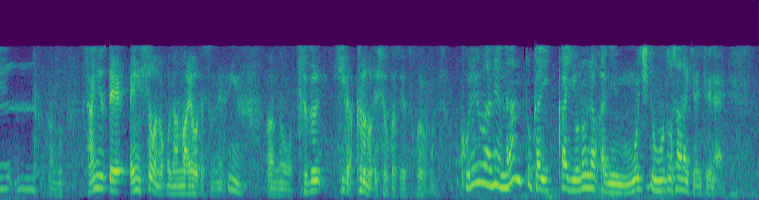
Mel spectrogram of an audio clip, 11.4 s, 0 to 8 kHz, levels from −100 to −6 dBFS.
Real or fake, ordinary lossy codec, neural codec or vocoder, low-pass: fake; AAC, 16 kbps; codec, 16 kHz, 4 kbps, X-Codec, HuBERT features, trained on general audio; 7.2 kHz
